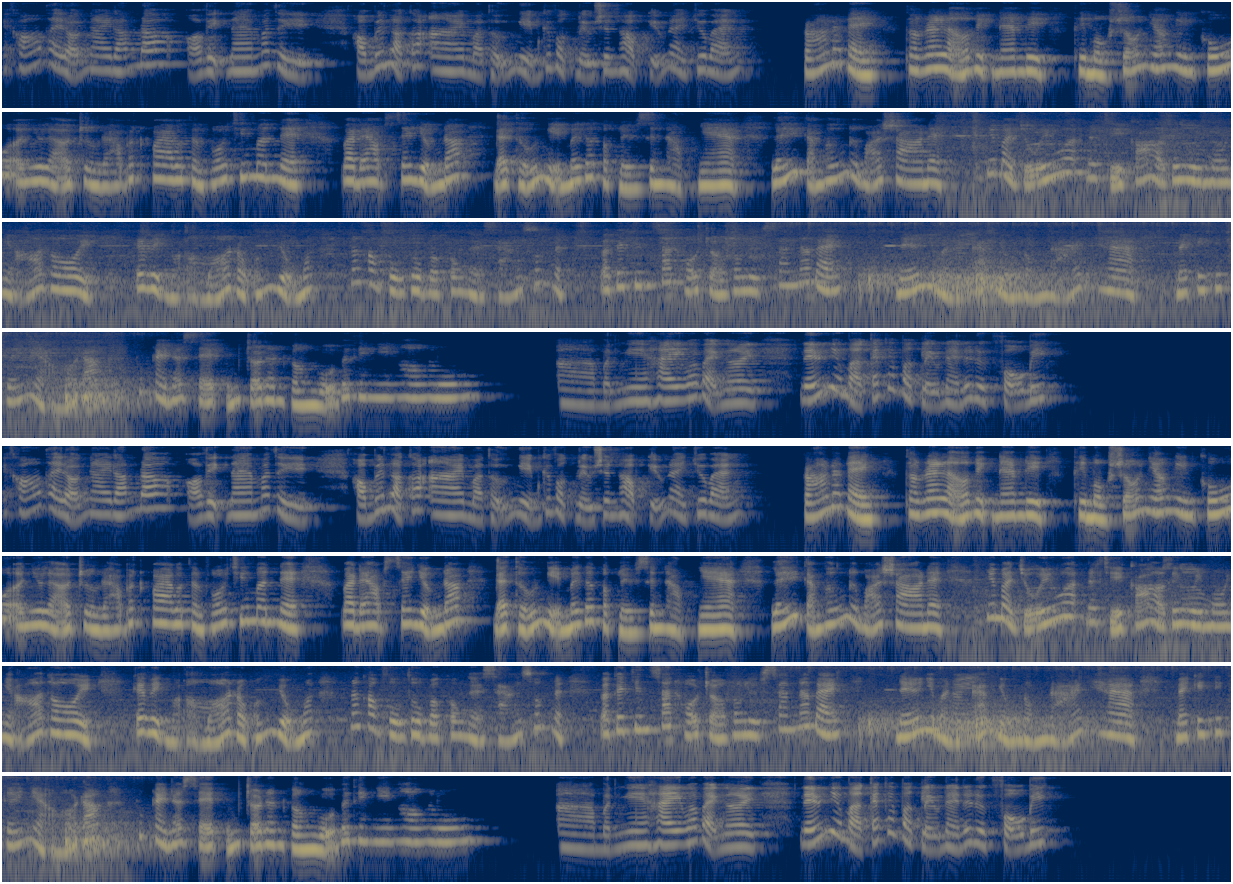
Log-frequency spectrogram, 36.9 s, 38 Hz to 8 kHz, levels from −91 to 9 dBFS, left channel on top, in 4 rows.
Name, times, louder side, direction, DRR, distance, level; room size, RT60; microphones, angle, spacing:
voice 1, 0.0-5.5 18.0-18.3 19.8-20.2 25.6-25.8 31.8-35.5, right 4 dB, 40° right, 10 dB, 1.3 m, -37 dB
voice 2, 6.0-24.7 25.1-31.2, right 2 dB, 70° right, 8 dB, 1.0 m, -31 dB
sound 1, 16.2-28.6, left 1 dB, 70° left, 5.8 m, -48 dB
sound 2, 24.2-29.1, equal, ahead, 1.3 m, -39 dB
22.5 x 7.5 x 5.4 m, 0.40 s
head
